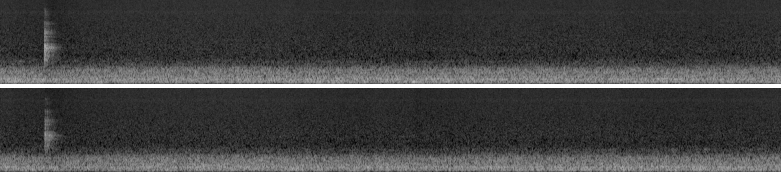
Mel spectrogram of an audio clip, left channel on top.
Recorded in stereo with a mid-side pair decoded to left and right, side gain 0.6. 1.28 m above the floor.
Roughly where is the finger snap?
Ahead left.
